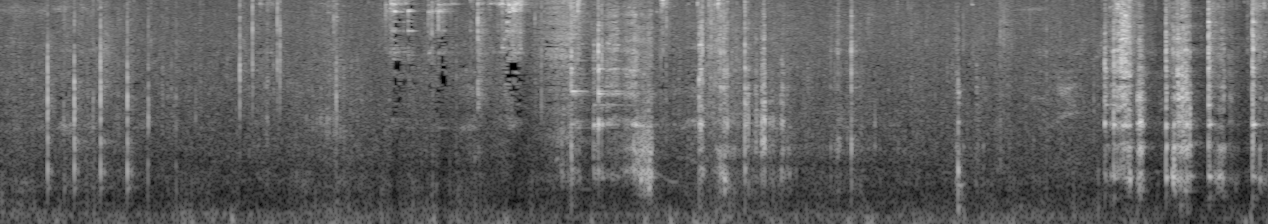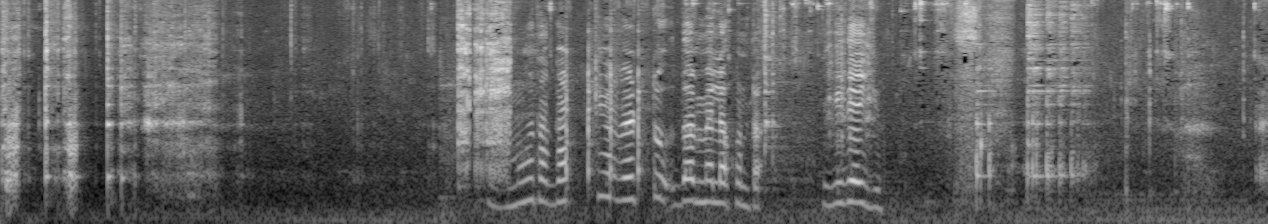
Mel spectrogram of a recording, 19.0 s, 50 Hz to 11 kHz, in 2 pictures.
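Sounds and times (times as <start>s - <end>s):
metal ladle scraping pot: 4.0s - 6.0s, 8.2s - 11.5s, 12.8s - 15.6s, 16.6s - 17.8s.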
